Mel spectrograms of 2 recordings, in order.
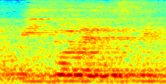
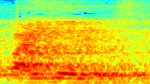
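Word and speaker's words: piezoresistive: वो आपका जैसा प्रोनाउंसिएशन है वैसा बोलिए, पीजो रेजिस्टिव बोलिए या फिर पाइजो रेजिस्टिव बोलिए, दोनों ही करेक्ट है।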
